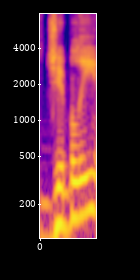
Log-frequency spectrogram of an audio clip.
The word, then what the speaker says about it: Ghibli: It's actually not Gibbly. It's Jibli.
